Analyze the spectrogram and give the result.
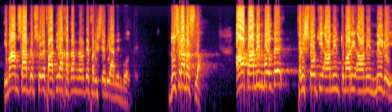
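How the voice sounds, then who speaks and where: A man's voice: high voice, fairly bright tone, big-room sound. A man teaching a religious lesson, explaining prayer rules and putting questions to his listeners before answering them himself. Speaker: Islamic teacher.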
